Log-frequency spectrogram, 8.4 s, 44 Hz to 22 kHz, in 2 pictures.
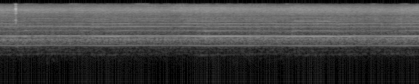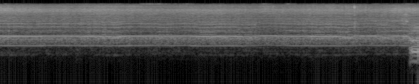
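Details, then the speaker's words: Sears Betavision VCR model 30214, after idler tire and small belt replaced, top cover off: steady thin high squeal over a faint mechanical hiss during playback. Owner suspects sticky shed syndrome from a hot, humid summer; humidity is at 65%. "can hear that is it is doing like a squealing sound so this is probably like a sticky shot syndrome"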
